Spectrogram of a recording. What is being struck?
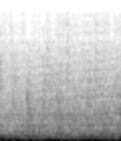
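Nothing is struck.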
